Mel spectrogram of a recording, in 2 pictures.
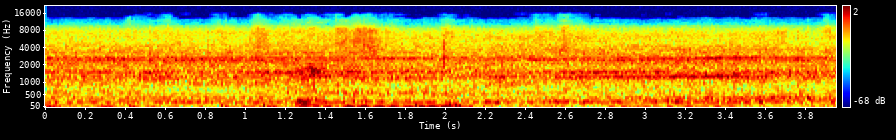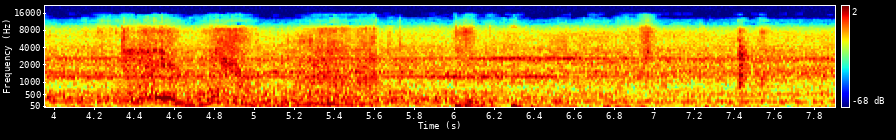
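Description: Tent heater running with a steady hum, with a few scattered short knocks and rustles.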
